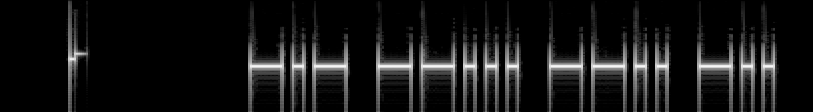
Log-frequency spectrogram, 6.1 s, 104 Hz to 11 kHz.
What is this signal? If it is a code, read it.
Morse code, heard as a keyed tone, about 15 wpm, 700 Hz. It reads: K7ZD
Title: Easy Call Signs Repeated 3x - 15wpm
